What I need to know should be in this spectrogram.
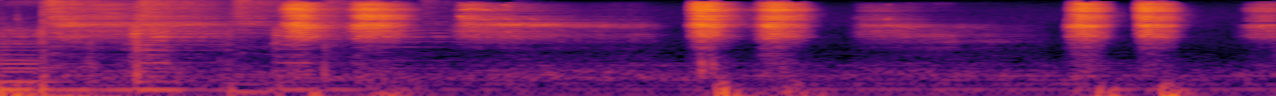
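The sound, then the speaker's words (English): Slow, rhythmic human breathing: a few airy, breathy inhales and exhales of moderate loudness follow a steady pattern over a faint low hum, with no talking. “Do you hear that? That's the sound of me breathing. Breathing to a certain rhythm.”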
